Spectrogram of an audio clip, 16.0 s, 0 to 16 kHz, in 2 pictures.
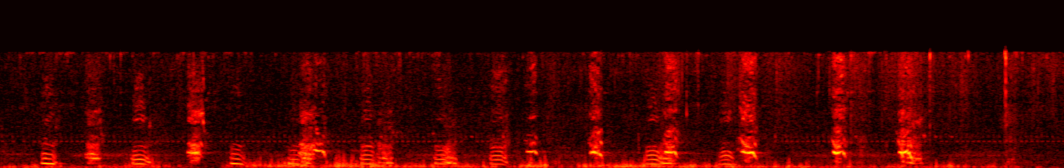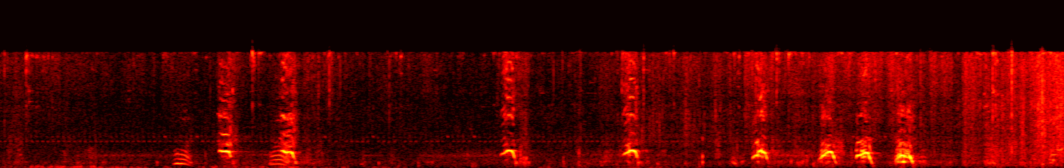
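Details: Segugio Italiano scent hound working at Sofiko, Evros, 12 September 2018, in a training outing; rapid string of sharp barks over low rustling, then slower, spaced, ringing bays toward the end.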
